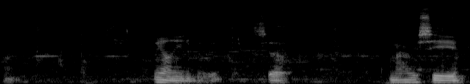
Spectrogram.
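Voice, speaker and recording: Low-voiced man talking through a tutorial. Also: flat delivery, slight background noise. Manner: halting, thinking aloud while working. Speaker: tutorial creator. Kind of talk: casual screen-recorded software tutorial.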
